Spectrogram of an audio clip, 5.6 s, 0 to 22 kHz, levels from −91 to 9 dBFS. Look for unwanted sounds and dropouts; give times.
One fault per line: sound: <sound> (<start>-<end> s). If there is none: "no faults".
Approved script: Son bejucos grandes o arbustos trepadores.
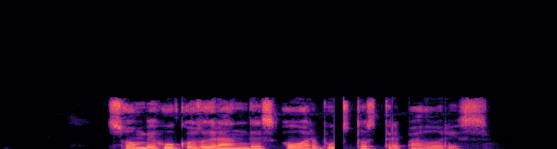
sound: dropout (3.3-3.4 s)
